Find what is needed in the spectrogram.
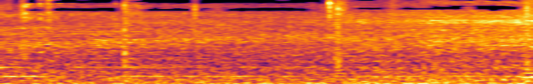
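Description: Steady rush of ocean surf and wind, heavy with low rumble, with a thin steady tone running under it.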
